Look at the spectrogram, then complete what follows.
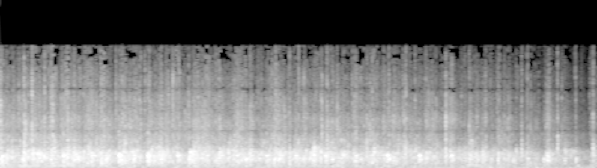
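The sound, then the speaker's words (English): An audience bursts into sustained applause for Jesus, a dense, steady wash of many hands clapping at an even loudness for several seconds with no one speaking over it. “I think you're supposed to clap for Jesus.”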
